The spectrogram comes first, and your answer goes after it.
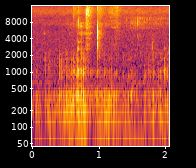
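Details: Cat lying at its window observation post indoors, purring in a soft, even, low rumbling pulse with small rustling sounds over it.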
